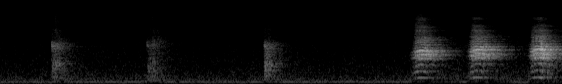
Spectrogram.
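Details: Crow attacking its reflection: three faint, widely spaced calls, then a closer run of three loud, raspy caws roughly half a second apart.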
